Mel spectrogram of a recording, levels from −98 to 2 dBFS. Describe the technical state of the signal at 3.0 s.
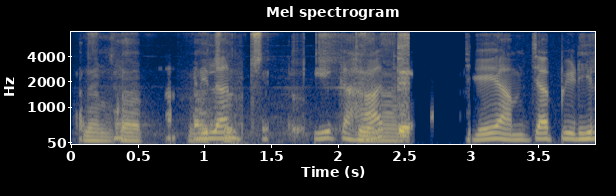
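At 3.0 s the speech drops away sharply, sinking by around 40 dB between 2.79 and 3.06 s. This is likely speech suppressed in double talk: with both sides talking, the echo canceller mistook the talker for loudspeaker echo and attenuated it.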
